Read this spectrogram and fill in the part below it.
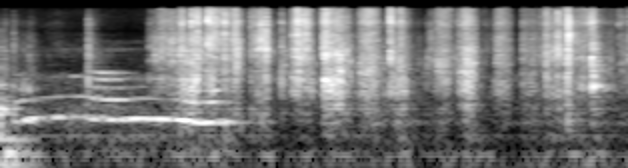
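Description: Scissors snip through paper.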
